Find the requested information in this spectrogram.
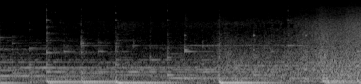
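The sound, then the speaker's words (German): Ocean waves rolling onto a white sand beach make a steady, broad rushing wash, with soft swells and low thuds recurring every second or so, heard alone with no voices. “Du hörst die Wellen im Hintergrund rauschen.”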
